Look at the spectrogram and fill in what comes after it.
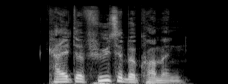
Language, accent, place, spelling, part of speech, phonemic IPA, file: German, Germany, Berlin, kalte Füße bekommen, verb, /ˌkaltə ˈfyːsə ˌbəˈkɔmən/, De-kalte Füße bekommen.ogg
- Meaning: to get cold feet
